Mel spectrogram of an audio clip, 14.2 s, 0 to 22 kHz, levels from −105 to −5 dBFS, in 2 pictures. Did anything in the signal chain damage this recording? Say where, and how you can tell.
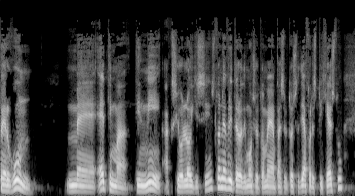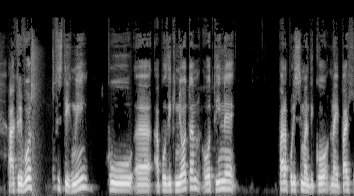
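Yes. From 7.73 to 8.16 s there is a call audio freeze. The last sound is held as a fading buzz or hiss for about 0.41 s, with no silence. Speech then resumes exactly where it stopped, so nothing is lost. The network likely delayed packets, draining the jitter buffer.

From 12.36 to 14.17 s comes a jitter buffer speed-up. Speech runs at 119% speed, yet pitch stays put, so it sounds hurried. The receiver's buffer trims pitch-period slices repeatedly, shedding about 0.4 s of the delay the freeze added.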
